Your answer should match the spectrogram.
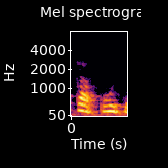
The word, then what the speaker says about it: caput: Sempre que vocês terem um artigo como uma fonte principal, se pronuncia o caput. Caput, não é caput, é caput.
